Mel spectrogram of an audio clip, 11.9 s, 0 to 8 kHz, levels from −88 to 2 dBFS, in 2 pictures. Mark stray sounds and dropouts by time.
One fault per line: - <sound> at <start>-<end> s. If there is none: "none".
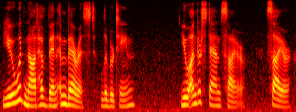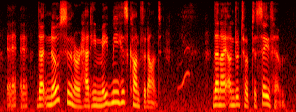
- laugh at 6.1-6.5 s
- breath at 9.5-9.9 s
